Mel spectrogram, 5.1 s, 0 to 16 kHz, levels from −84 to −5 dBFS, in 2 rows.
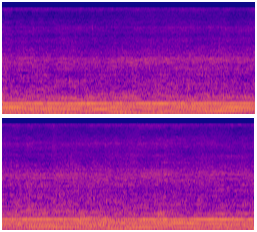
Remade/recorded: remade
